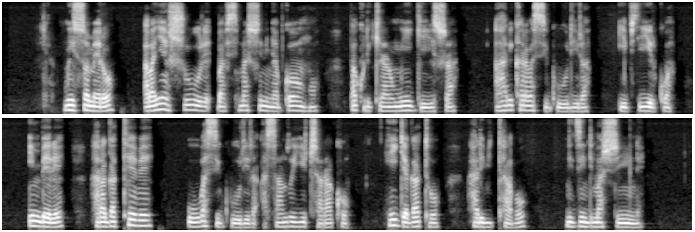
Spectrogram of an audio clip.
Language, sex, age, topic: Rundi, male, 25-35, education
